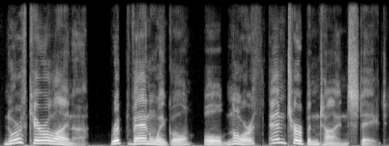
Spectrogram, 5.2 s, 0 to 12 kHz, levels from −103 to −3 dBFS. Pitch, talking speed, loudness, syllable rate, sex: 185 Hz, 115 wpm, -16 LUFS, 3.8 syllables/s, male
